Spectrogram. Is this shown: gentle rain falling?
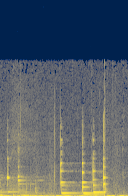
no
